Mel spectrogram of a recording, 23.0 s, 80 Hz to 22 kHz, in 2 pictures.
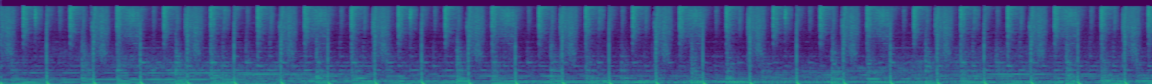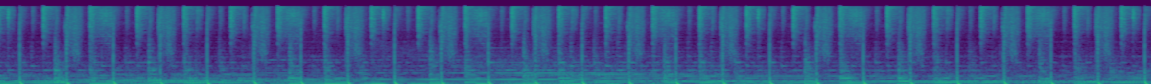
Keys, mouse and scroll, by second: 1.4-4.2 middle drag, 2.7 ctrl+r, 4.0 3, 4.2 click, 4.4 middle click, 5.0 shift+click, 5.3 s, 7.0 click, 7.1-10.0 middle drag, 8.3 shift+a, 10.0 click, 10.7 click, 11.6 s, 18.9 l, 20.2-23.0 middle drag, 21.9 a, 22.4 l.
